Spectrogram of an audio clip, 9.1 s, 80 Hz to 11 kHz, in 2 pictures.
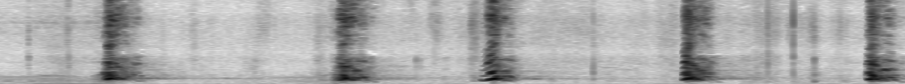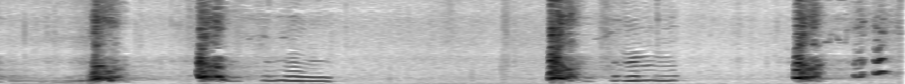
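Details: An 18-month-old Boston Terrier upset by a snow shovel, recorded on an iPhone; repeated sharp barks about every second, some ending in short whining yelps, with a faint low voice at the start.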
